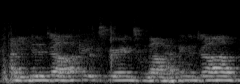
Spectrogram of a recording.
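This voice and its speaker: Speaking high for a man, his voice carries audible room echo amid noticeable background noise. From New Hampshire, US. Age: 60s. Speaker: indie game developer. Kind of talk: presentation talk.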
